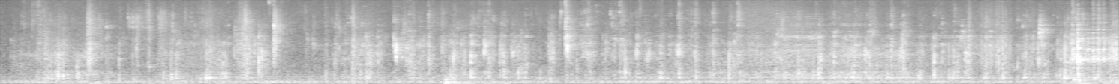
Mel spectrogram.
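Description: Wet chewing and eating noises of two people biting into sauce-covered shrimp and corn on the cob, a steady run of small clicks and smacks, with the occasional clink of fingers and food against glass bowls.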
